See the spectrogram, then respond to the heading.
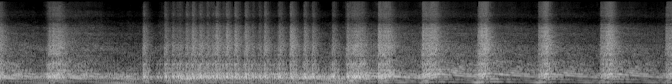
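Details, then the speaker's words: Rebuilt 1996 KX250 two-stroke with ported TM Racing 250 cylinder, rotary disc intake, Maico 490 rod and Tecate balance shaft: sharp crackling bark climbs and falls cleanly per blip with no misfire; healthy, though the fuel hose rubbed the belt. "I need to kill it the fuel hor was rubbing against the belt I need to tighten that up with some sounds good though I'm impressed I'm really impressed"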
